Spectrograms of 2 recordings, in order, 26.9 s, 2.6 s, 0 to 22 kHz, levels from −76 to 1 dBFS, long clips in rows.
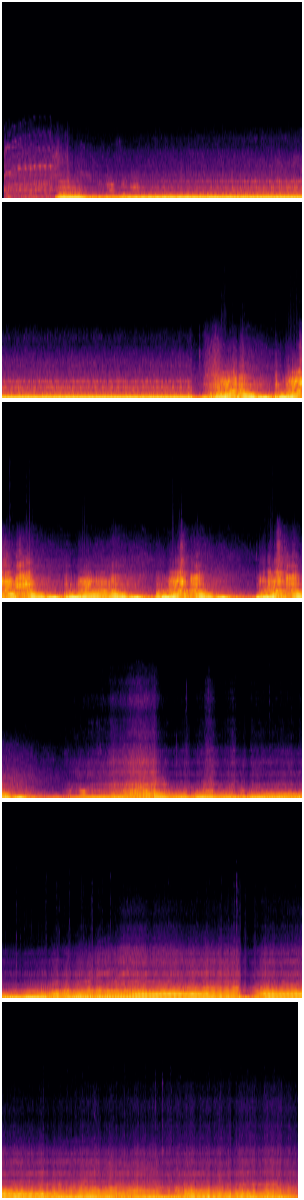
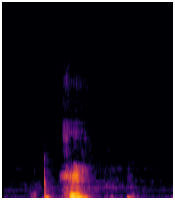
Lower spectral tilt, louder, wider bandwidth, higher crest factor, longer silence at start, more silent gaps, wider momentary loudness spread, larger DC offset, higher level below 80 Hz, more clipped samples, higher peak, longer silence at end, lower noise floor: first, -9 dB/octave vs -7.5 dB/octave; first, -13 LUFS vs -19 LUFS; second, 6.4 kHz vs 8.8 kHz; second, 12 dB vs 20 dB; second, 0 s vs 0.6 s; neither; second, 7 LU vs 22 LU; neither; first, -20 dBFS vs -46 dBFS; neither; about the same, 0 dBFS vs -2 dBFS; second, 0 s vs 0.6 s; second, -31 dBFS vs -60 dBFS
